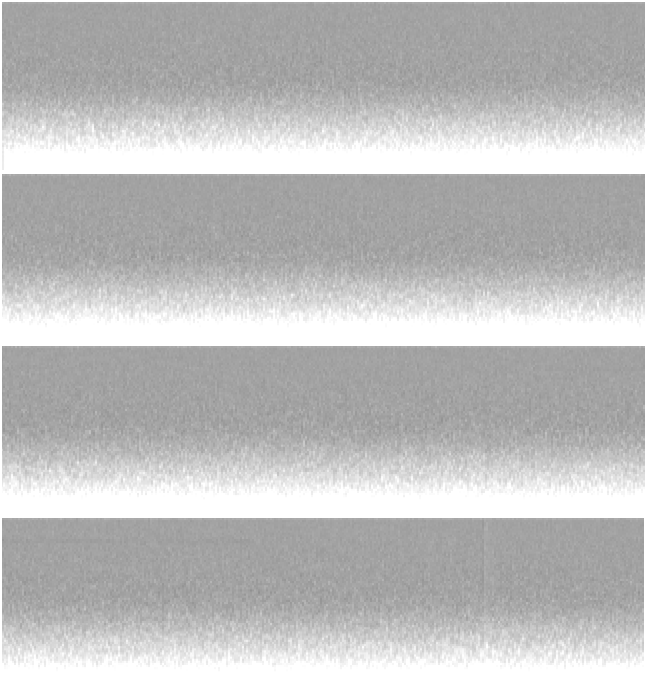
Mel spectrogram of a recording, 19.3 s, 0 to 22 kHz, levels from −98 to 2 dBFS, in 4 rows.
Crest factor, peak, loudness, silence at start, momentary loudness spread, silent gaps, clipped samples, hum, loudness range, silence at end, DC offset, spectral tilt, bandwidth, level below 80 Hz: 22 dB; -18 dBFS; -38 LUFS; 0 s; 0 LU; none; under 0.1%; none; 0 LU; 0 s; under 0.1%; 10 dB/octave; over 20 kHz; under -90 dBFS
